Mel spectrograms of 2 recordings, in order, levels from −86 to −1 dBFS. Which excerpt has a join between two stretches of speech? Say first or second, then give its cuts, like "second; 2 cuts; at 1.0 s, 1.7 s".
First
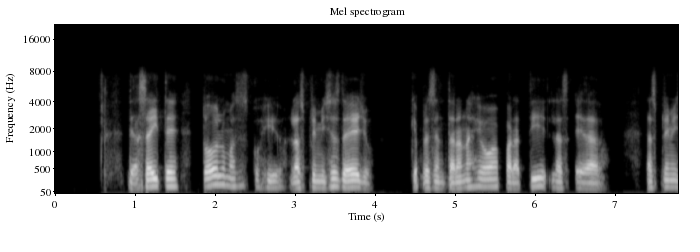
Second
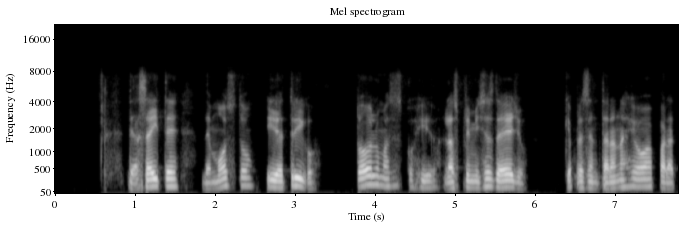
first; 1 cut; at 1.7 s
